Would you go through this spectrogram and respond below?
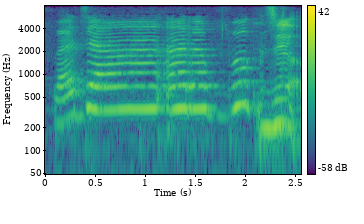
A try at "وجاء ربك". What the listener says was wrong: ഒന്നും കൂടി ജാക്ക് നീട്ടി കൊടുക്കണം.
